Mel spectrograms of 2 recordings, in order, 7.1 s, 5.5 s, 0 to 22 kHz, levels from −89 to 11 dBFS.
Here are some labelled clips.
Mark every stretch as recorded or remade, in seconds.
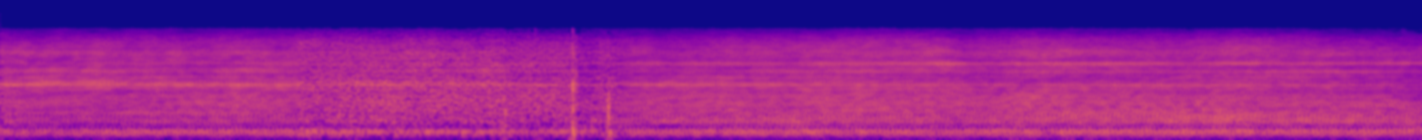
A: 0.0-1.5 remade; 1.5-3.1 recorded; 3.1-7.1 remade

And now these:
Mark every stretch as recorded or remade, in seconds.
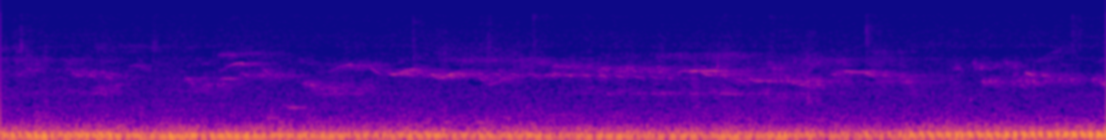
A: 0.0-3.9 recorded; 3.9-4.8 remade; 4.8-5.5 recorded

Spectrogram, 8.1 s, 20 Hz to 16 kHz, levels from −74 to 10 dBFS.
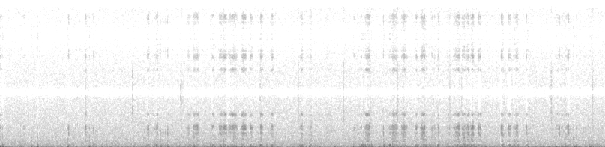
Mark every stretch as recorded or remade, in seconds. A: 0.0-2.2 recorded; 2.2-2.8 remade; 2.8-8.1 recorded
